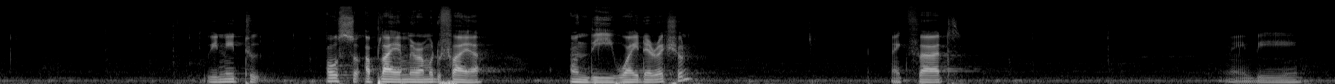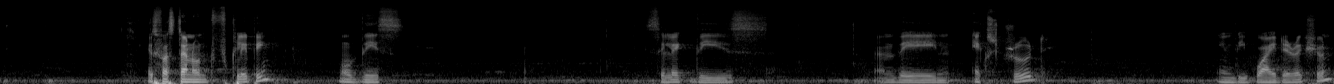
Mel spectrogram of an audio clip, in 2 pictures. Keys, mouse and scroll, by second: 0.2 a, 1.1 g, 2.7 right click, 3.0 ctrl+z, 3.4 Tab, 5.0 click, 9.6 Tab, 10.2 a, 11.1 y, 13.8-15.2 right drag, 15.2 click, 16.2 g, 19.5 2, 20.1 alt+click, 23.2 e.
